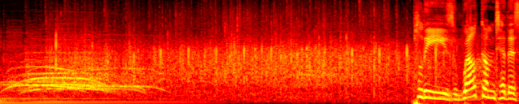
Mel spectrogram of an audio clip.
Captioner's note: cheering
